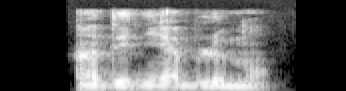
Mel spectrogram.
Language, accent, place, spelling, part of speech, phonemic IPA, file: French, France, Lyon, indéniablement, adverb, /ɛ̃.de.nja.blə.mɑ̃/, LL-Q150 (fra)-indéniablement.wav
- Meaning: undeniably; indisputably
